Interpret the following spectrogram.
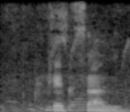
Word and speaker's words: Quetzal: One is parasitic, the other one is How do you pronounce it? Quetzal.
